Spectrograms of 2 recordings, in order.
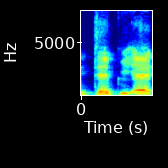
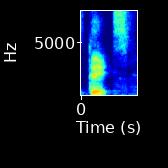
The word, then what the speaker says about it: debt: If there's any loan, if there's any debut, any debt, debt, I mean D E P the right pronunciation is debt.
